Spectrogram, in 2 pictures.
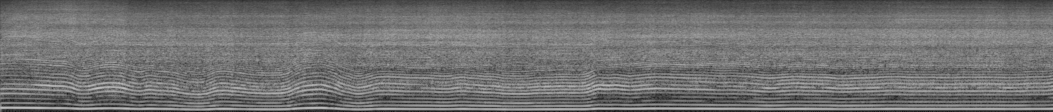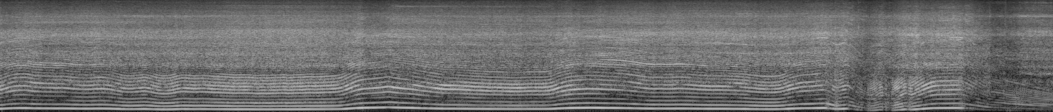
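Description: Two-stroke chainsaw at full throttle cutting through a hickory log, its pitch sagging and recovering again and again as the chain, not very sharp, labours in the hard, muddy wood. Near the end the revs fall away sharply, then pick up again.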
